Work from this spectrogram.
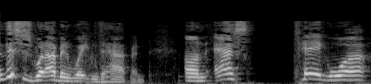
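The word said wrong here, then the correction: Assateague: how do you say that? Astetig Island. – Yeah, okay. Astetig.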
